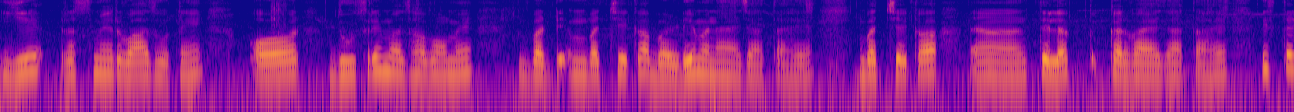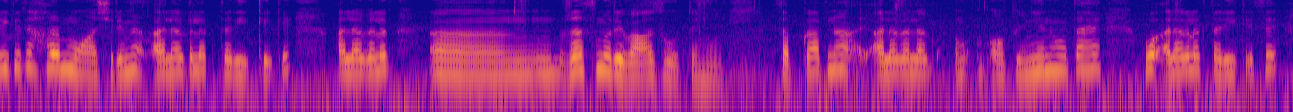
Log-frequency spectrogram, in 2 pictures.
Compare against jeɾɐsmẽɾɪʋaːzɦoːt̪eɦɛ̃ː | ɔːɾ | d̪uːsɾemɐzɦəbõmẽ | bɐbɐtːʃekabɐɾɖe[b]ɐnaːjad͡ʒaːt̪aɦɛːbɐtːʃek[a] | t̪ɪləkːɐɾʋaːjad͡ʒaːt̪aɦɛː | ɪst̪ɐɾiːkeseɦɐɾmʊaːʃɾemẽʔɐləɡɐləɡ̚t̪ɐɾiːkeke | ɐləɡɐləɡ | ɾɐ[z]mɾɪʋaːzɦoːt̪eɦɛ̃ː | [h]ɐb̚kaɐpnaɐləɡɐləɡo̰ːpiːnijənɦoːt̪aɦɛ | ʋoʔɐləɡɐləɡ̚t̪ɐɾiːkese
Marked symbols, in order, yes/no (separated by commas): no, yes, no, no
